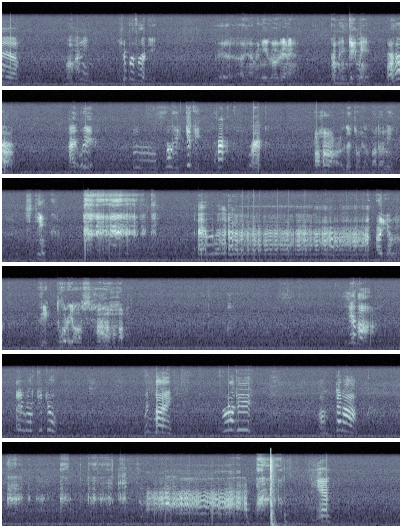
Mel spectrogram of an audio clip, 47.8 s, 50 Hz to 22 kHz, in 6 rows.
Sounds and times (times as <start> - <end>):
Speech: 0.0 - 0.4, 1.3 - 3.1, 4.3 - 6.0, 6.6 - 8.2, 9.3 - 9.9, 10.6 - 13.3, 14.2 - 15.8, 16.4 - 17.1, 19.8 - 20.7, 23.2 - 24.0, 24.6 - 26.4, 30.8 - 31.5, 32.1 - 33.0, 34.7 - 35.3, 36.2 - 36.9, 38.2 - 39.0, 46.0 - 46.4.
